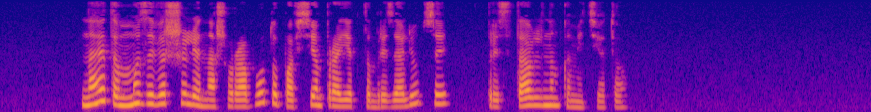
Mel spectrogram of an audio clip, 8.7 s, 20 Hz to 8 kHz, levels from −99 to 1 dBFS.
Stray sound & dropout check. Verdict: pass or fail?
pass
